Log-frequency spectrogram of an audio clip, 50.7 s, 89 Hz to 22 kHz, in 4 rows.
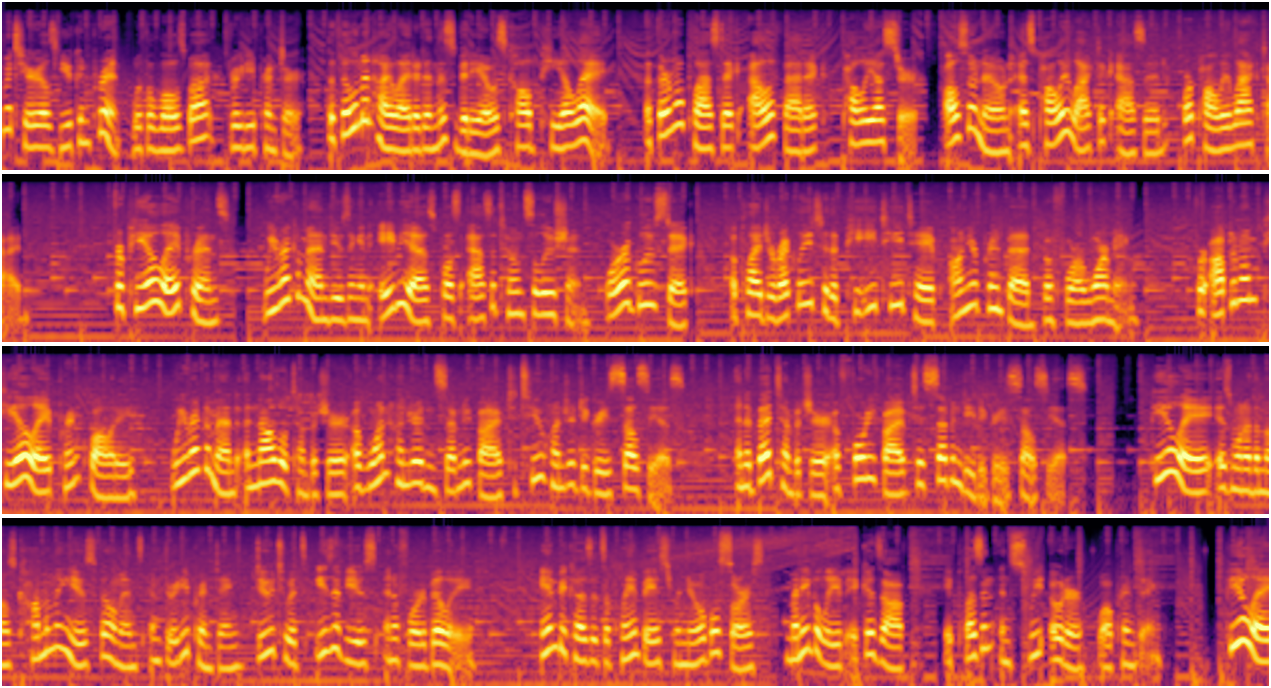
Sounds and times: Speech: 0.0 - 12.9, 13.8 - 24.0, 24.6 - 32.1, 32.7 - 36.2, 36.8 - 42.8, 43.4 - 49.6, 50.3 - 50.6
Music: 0.0 - 50.6.

